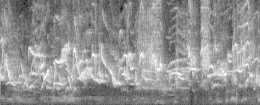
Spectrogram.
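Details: Oriental magpie-robin (kacer) from Pasbar, described as having luxurious material delivered fast and tight: a dense, unbroken torrent of high chattering, whistled and buzzy notes with rapid varied phrases and no pauses.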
